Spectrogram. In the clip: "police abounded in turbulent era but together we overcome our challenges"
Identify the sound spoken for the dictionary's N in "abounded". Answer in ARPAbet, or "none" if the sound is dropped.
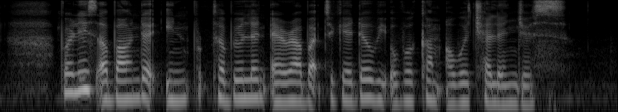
N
